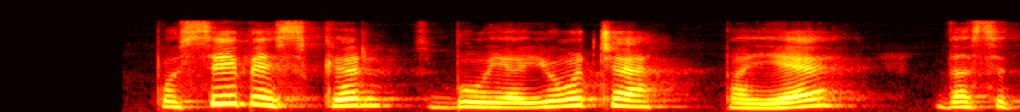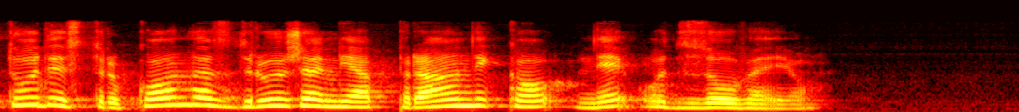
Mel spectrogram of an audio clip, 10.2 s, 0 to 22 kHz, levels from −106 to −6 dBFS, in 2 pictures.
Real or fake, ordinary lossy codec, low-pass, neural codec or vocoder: fake; none; 9.9 kHz; codec, 24 kHz, 6 kbps, HILCodec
